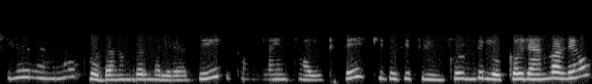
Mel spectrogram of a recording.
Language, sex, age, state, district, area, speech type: Punjabi, female, 18-30, Punjab, Faridkot, urban, conversation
